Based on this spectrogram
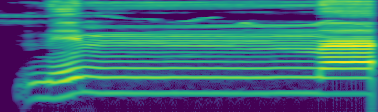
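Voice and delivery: মিম্মা chanted very slowly with the doubled m held nasally; nasal ghunna. Shown as a demonstration. Teacher shows the obligatory ghunna, slow nasal chant. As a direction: hum through the m of মিম্মা. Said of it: "এখানে ওয়াজিব গুন্না".

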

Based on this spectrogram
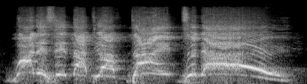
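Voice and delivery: loud, rising sermon climax; loud preaching over the music; preaching at full force. Acted. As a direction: drive the congregation to praise.

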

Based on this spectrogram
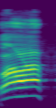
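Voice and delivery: sudden high-pitched cry; startled scream. Real, not acted. Gamer startled by the car in the game, sudden high scream. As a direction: yelp out in alarm. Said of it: "Excusez-moi pour ce cri".

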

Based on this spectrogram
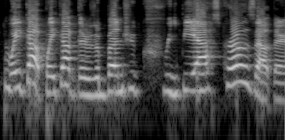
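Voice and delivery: high, loud urgent call; urgent wake-up. Retold or imitated. Girl waking the caravan leader, loud and urgent. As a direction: rouse him in a hurry. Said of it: "waking leader about crows".

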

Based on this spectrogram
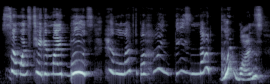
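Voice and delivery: high, loud squeaky whine; squeaky mock-crying tantrum, slowing at the end; upset Baby Bear. A narrator's reading. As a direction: wail like a little cub in tears. Baby Bear upset over boots.

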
